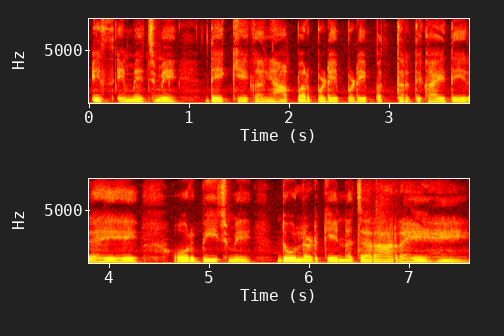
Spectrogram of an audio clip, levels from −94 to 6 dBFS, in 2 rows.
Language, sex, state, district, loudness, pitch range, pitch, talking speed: Hindi, female, Rajasthan, Jaipur, -19 LUFS, 160-175 Hz, 165 Hz, 175 wpm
